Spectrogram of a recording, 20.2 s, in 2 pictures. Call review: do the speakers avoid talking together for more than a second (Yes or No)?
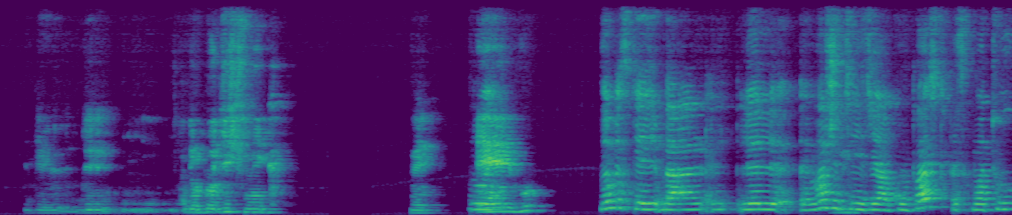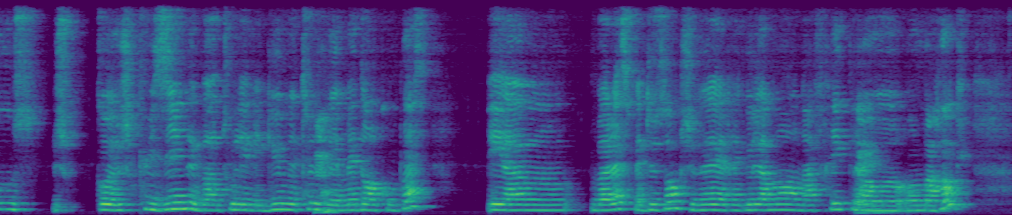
Yes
